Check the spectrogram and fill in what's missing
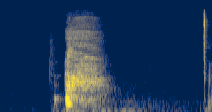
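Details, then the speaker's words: Adult podcaster/streamer with a cold ("man flu"): one harsh, forceful cough fading over about half a second, with a brief sharp second burst at the end. "sorry fair you can hear the cough I'm going through a bit of man flu at the minutes and do apologize if it's ER every now and again"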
